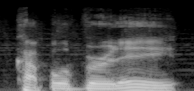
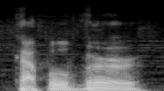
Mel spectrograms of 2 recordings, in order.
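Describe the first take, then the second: First: The final 'de' of Verde is pronounced. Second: The final 'de' of Verde is silent.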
